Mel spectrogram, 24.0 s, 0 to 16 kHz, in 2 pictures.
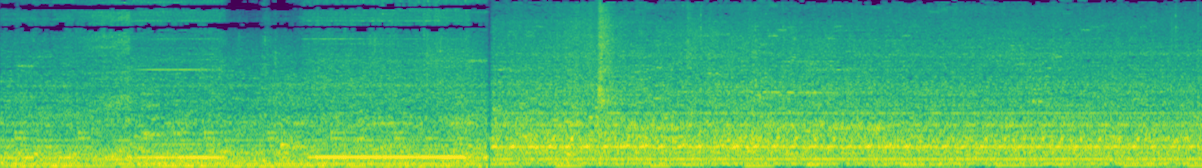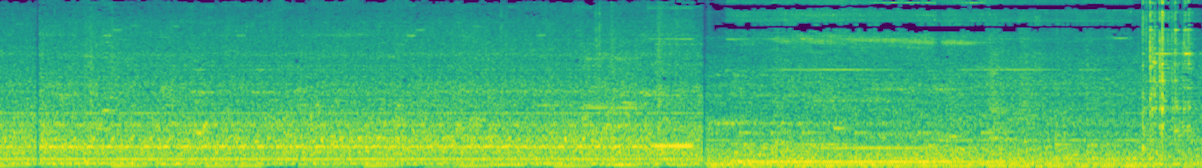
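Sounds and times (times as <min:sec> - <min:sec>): engraving machine humming: 0:00.0 - 0:02.3, 0:03.0 - 0:05.4, 0:14.4 - 0:23.4.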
